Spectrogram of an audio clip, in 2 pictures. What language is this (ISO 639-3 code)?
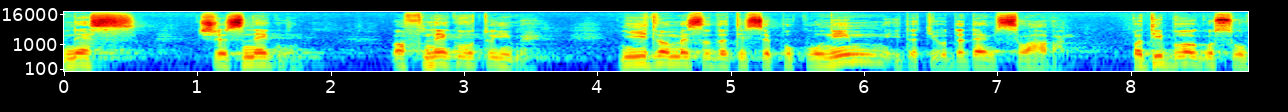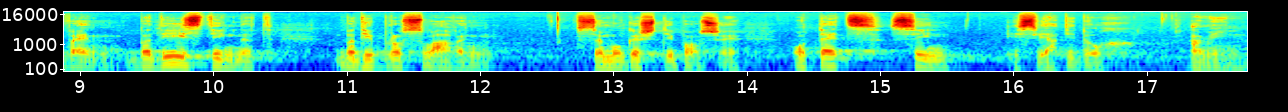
bul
